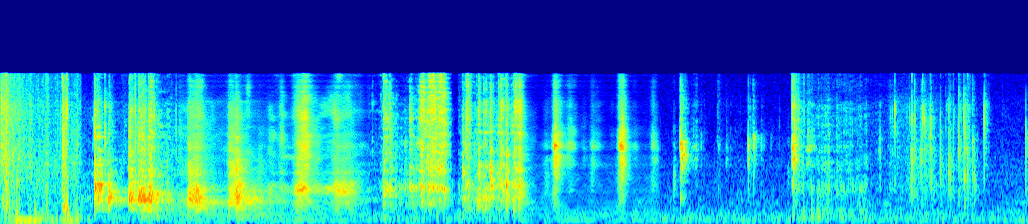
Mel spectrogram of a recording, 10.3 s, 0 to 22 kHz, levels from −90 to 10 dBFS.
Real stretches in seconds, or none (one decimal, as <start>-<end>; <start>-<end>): 0.0-1.8; 3.7-5.2; 6.6-10.3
